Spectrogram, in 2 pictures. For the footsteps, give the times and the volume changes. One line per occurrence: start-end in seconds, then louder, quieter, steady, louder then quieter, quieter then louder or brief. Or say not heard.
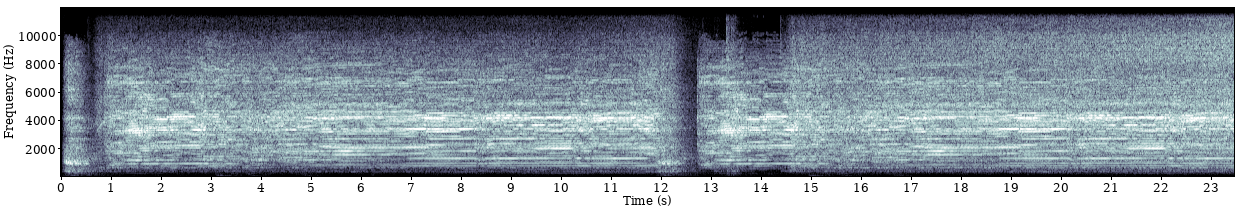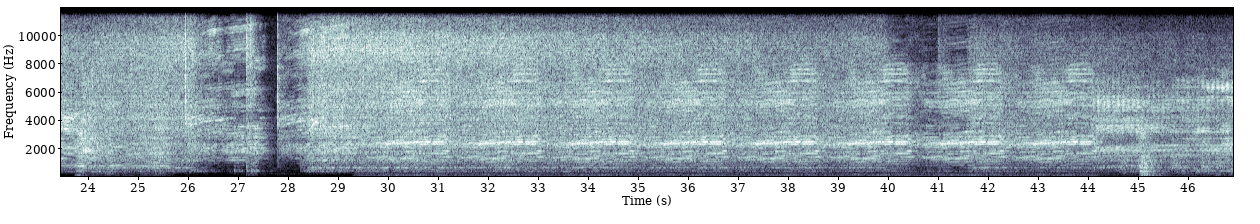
not heard.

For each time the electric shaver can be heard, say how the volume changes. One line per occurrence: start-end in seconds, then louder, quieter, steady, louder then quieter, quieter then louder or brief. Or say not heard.
0.0-46.8 steady.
